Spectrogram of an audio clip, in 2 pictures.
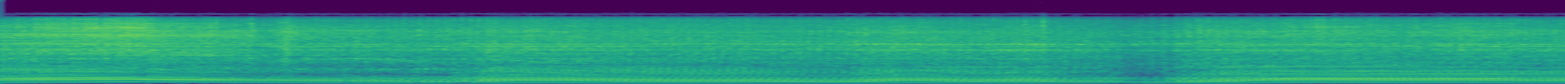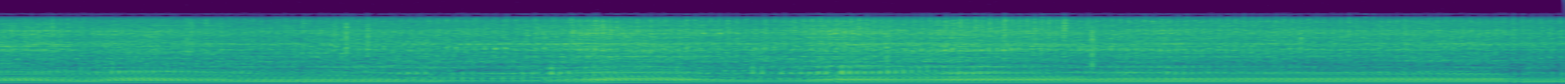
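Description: Sidecar motorcycle engine running and revved up and down again and again, with a short dip about six seconds in, as the outfit is pushed through mud and brush.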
